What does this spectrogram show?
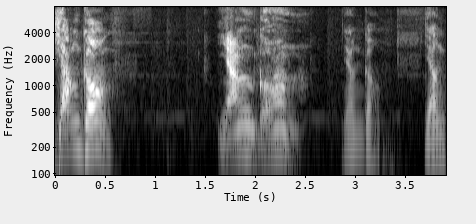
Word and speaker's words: Yangon: By the way, Lfell, apparently YG is pronounced Yang Gong.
